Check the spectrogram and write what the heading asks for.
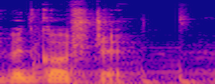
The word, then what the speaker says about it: Bydgoszczy: You can also see the infamous SZCZ cluster, but it's nothing more than a combination of sz followed by ch.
